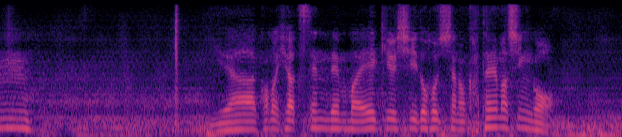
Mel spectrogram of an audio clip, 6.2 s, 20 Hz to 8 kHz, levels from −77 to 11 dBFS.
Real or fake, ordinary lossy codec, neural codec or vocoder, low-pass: fake; MP3, 48 kbps; codec, 24 kHz, 0.9 kbps, DualCodec; 7.2 kHz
